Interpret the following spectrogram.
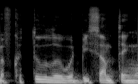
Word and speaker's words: Cthulhu: the record and say that the first part of the name, the C, is pronounced sort of like a cough, and the last part is, pronounced different than how it's spelled as well.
